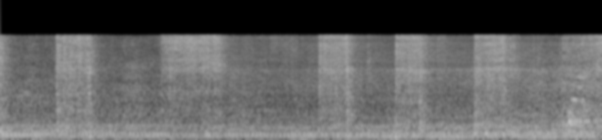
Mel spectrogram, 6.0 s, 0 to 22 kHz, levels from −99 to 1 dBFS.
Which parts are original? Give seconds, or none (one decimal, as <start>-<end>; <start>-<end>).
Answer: 0.0-1.8; 5.4-6.0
